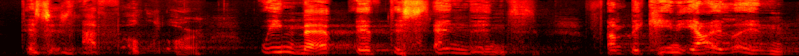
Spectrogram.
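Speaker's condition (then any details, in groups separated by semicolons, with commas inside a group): Dysphonia; still preaches with this voice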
